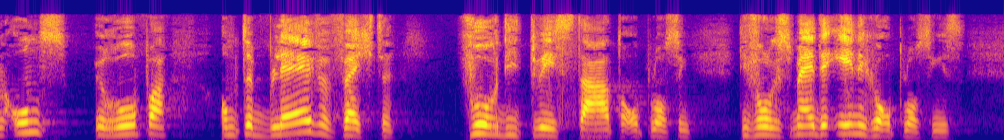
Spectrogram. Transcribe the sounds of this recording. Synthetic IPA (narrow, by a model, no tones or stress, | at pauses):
nɔns | øːroːpaː | ɔmtəblɛjvəvɛxtə | voːrditʋeːstaːtəɔplɔsɪŋ | d̥ivɔlˠɣənsmɛjdəʔeːnəɣəɔplɔsɪŋɪs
